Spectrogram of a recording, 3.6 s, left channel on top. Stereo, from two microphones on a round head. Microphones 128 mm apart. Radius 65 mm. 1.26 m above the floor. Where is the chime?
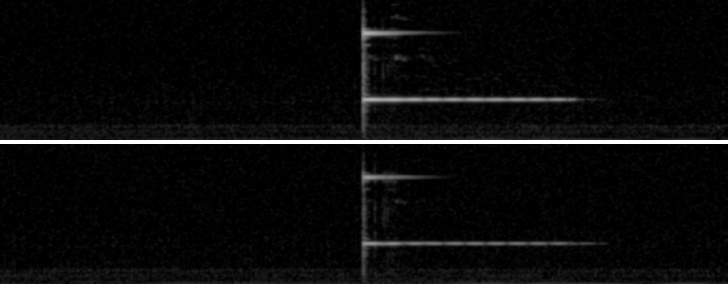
65° left (ahead or behind), 0.9 m.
